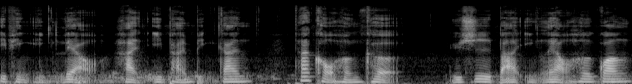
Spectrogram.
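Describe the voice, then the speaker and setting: Very slow in pace, a man speaks at medium pitch with a soothing, gentle tone. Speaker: podcast host, story narrator. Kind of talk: bedtime fairy-tale narration, read aloud. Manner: soothing, gentle, even-paced storytelling.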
